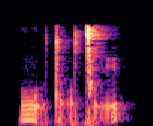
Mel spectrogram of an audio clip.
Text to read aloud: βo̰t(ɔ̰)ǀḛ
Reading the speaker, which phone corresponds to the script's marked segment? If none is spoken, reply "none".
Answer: ɔ̰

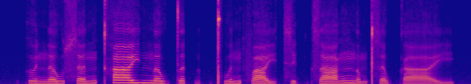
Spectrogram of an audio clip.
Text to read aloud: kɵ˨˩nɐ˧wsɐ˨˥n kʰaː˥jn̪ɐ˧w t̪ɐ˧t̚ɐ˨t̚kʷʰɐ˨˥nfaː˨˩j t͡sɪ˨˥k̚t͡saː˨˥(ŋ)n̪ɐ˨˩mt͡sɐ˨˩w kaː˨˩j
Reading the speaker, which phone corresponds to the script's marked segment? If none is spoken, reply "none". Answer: ŋ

